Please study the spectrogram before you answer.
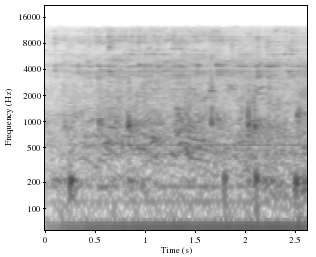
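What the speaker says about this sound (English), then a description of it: "you can probably hear the hooves clomping as well" Horses' hooves clop on pavement in an old-time holiday parade in Ashland/Hanover, a string of irregular nearby clomps over crowd murmur and a low steady background hum.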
